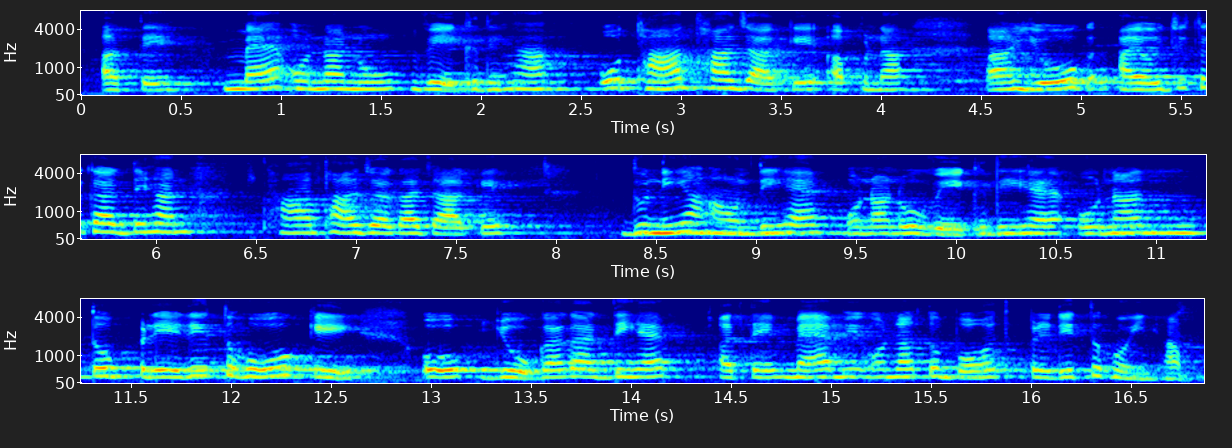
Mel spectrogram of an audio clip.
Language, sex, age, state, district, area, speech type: Punjabi, female, 18-30, Punjab, Hoshiarpur, rural, spontaneous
